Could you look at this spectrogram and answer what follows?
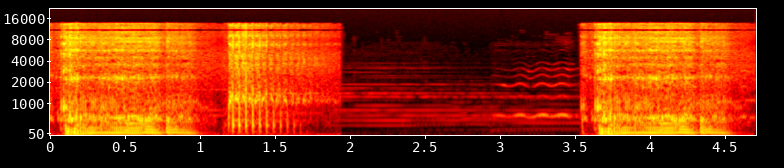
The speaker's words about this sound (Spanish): Cuando terminó el banquete, volvió a su habitación y enseguida se oyeron unos ronquidos que temblaba toda la casa.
